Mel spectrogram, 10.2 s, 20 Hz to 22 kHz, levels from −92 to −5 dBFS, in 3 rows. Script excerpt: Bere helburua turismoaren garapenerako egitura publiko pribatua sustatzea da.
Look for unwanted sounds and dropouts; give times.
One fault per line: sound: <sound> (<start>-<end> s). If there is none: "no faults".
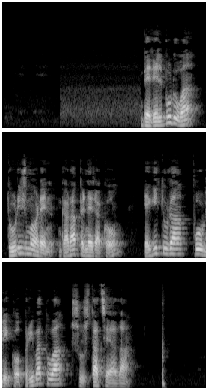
no faults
